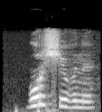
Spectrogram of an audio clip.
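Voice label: "бурсьывны", Komi, female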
